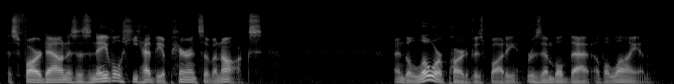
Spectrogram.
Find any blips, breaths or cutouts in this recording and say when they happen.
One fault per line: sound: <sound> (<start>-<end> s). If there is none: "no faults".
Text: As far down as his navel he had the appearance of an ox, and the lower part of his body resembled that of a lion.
no faults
